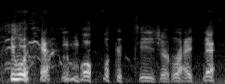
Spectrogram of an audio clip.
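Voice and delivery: breaking into real laughter mid-line; words dissolving into a laughing fit. Real, not acted. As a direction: crack up as you say it. Cracks up at own mock rebuke.

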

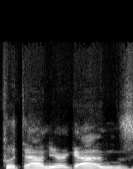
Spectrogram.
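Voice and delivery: high, slow, soft mock plea; mock frightened plea. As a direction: beg them in a high pleading voice. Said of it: "that's like".

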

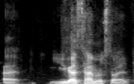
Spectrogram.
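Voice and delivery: normal talking voice

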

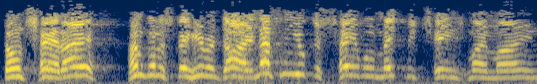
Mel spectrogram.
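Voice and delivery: high, loud, hammed-up protest; melodramatic insistence. Man refusing to leave the desert, melodramatic insistence. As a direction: pitch it way up, stubbornly dramatic. Insists he will die here.

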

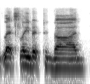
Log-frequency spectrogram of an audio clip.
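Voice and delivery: usual speaking voice

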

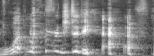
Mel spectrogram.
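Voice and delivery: high-pitched retold disbelief with a laugh; incredulous. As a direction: mimic their baffled amazement. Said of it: "just incredulous".

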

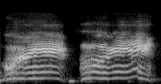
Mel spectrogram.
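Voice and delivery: high squawking seagull wah; seagull cry. Retold or imitated. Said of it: "in a booth going".

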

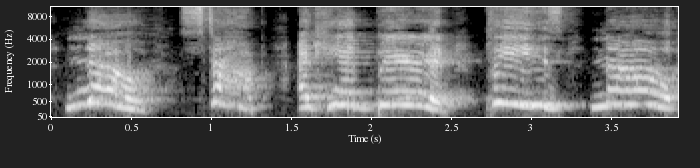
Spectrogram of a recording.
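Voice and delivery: high, hammed-up pleading cries; imitating her over-the-top no's; mock dramatic protest. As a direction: overplay a breathless protest. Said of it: "she's like".

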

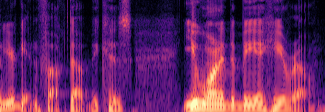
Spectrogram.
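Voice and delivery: ordinary talk, nothing marked

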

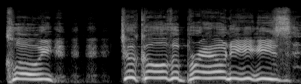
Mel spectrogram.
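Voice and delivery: high, loud, drawn-out mock wail; hammed-up crying child voice; wailing kid. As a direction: tattle like a sobbing little brother. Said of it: "he's screaming and wailing and crying".

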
